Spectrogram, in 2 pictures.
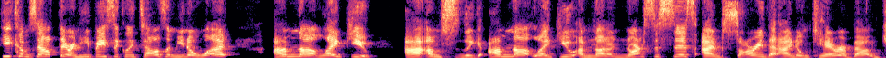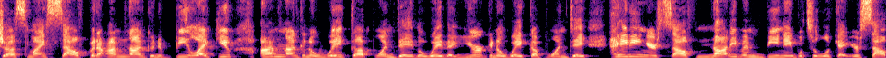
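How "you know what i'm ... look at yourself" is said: ordinary delivery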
